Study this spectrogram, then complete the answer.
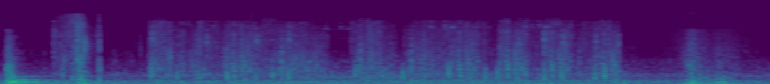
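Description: Footsteps crunch quickly on rocky ground.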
